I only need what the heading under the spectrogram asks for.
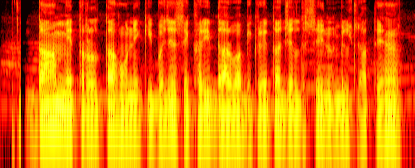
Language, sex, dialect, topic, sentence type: Hindi, male, Awadhi Bundeli, banking, statement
